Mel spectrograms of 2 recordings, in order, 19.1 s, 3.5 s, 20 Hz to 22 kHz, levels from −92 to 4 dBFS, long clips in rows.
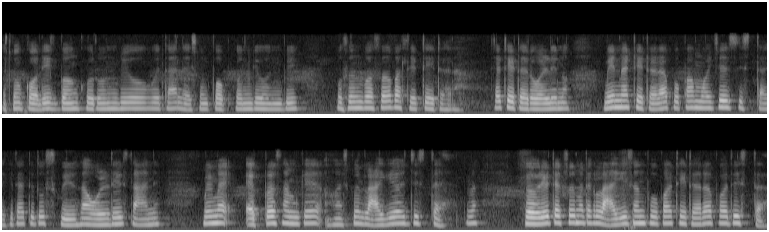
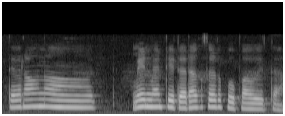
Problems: background sounds at intervals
